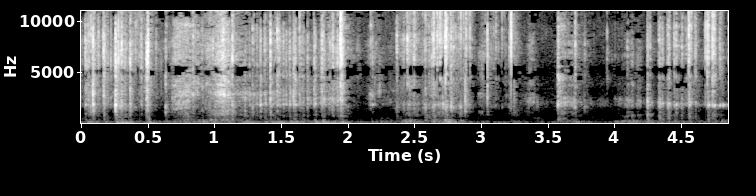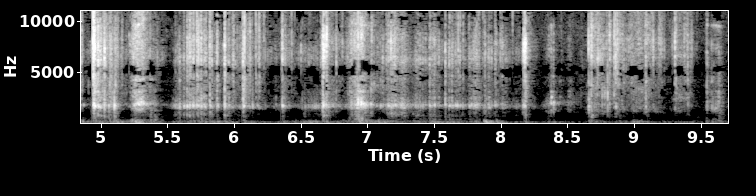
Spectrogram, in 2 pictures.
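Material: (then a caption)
Soap. A solid, dry pink soap bar is held in the hand and scraped and carved with a utility knife blade, peeling off thin dry shavings. The sound is a series of crisp, bright, scratchy scraping strokes with a faint whistling tone around 1.7 kHz and short gaps between passes.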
